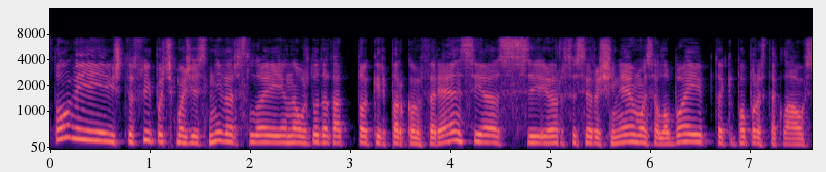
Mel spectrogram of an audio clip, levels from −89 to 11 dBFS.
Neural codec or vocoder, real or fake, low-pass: codec, 16 kHz, 4.8 kbps, FACodec; fake; 7.2 kHz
